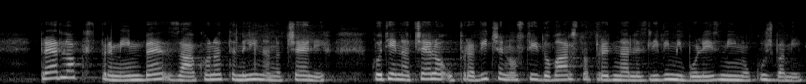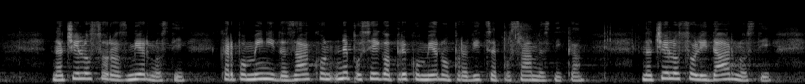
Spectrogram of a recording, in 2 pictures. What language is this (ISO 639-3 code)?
slv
